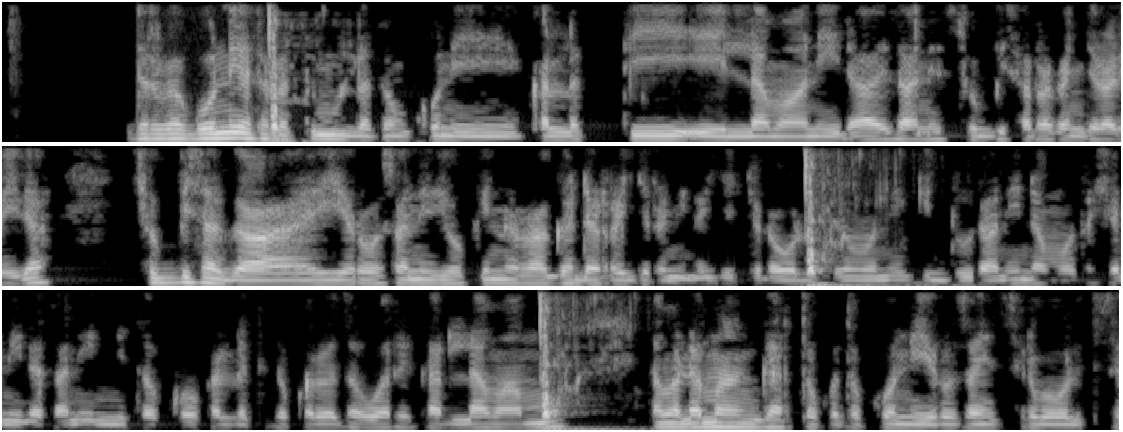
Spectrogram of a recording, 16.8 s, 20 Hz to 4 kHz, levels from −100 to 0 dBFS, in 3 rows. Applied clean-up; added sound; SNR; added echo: classical method spectral subtraction.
